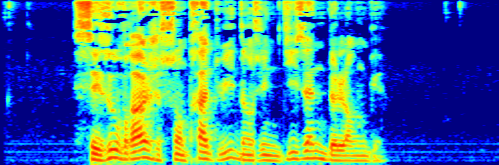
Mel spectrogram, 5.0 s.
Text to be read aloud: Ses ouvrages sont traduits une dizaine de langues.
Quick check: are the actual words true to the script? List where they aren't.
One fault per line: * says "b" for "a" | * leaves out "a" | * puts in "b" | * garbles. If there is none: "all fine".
* puts in "dans"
